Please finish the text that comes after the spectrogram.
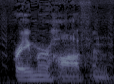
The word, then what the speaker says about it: Bremerhaven: How do you pronounce that? Bremerhaven, thank you, to a new life in Canada,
